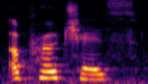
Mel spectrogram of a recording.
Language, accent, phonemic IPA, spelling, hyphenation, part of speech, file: English, General American, /əˈpɹoʊt͡ʃiz/, approaches, ap‧proach‧es, noun / verb, En-us-approaches.ogg
- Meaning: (noun) 1. Movements to gain favour; advances 2. The covered roads, trenches, or other works made by besiegers or soldiers in their advances toward a place such as a fortress or military post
